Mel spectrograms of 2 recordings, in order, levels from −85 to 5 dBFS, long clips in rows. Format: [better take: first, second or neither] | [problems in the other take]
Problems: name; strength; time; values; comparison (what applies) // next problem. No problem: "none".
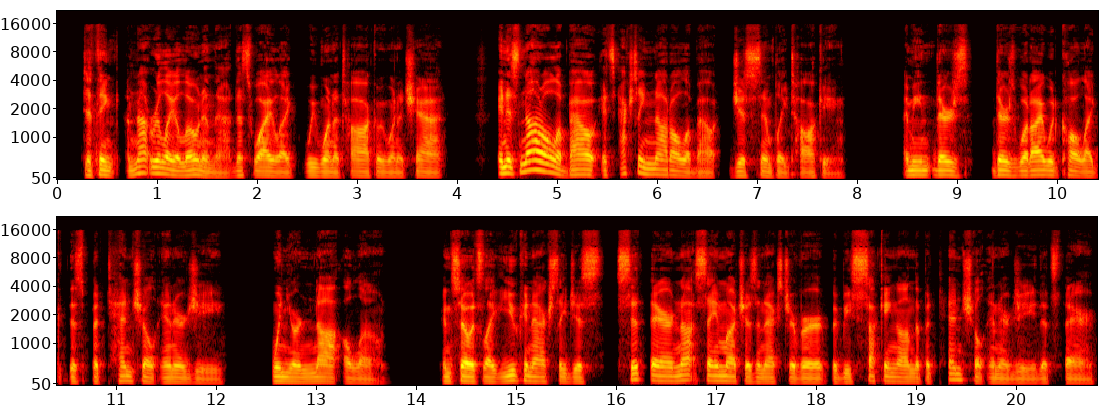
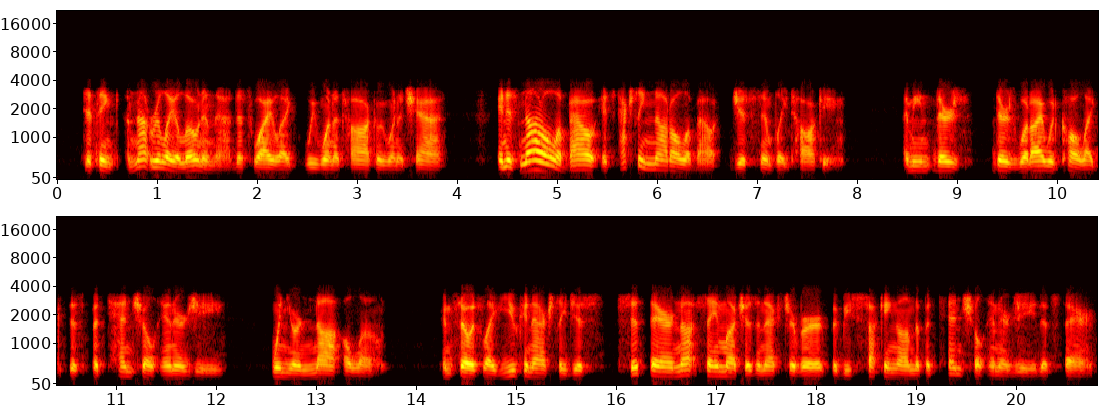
first | phone-call audio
